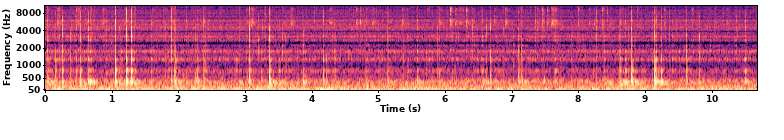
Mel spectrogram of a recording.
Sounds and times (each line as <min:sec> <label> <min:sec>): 0:00.0 pipe and rain 0:10.6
